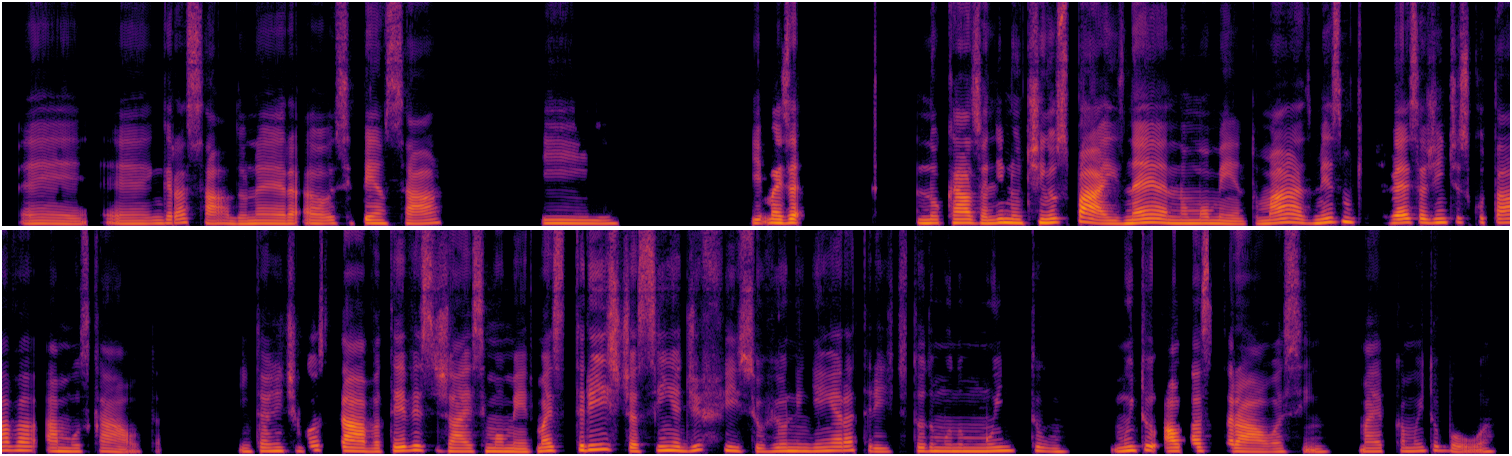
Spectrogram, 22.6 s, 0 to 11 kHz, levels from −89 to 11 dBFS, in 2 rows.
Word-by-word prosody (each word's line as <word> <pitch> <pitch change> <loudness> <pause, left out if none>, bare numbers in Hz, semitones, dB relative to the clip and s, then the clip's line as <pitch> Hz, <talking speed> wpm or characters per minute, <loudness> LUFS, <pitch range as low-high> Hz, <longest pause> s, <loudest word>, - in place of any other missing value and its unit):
É, 140 -2 -4 0.2
é 140 0 -4
engraçado, 155 -4 -2
né, 150 0 0
era, 145 0 0 0.2
oh, 150 - -3
esse 155 0 -10
pensar 155 0 0 0.8
e 155 -2 -1 1.0
e 170 - -1
mas 180 -1 +4
é 185 - +7 0.9
no 170 +1 +2
caso 180 -2 +3
ali 165 +4 +3
não 180 -2 +5
tinha 185 +3 +3
os 200 - -2
pais, 150 -5 +6
né, 185 +4 +5
no 155 -1 +1
momento, 145 -4 -1
mas 180 +2 +3
mesmo 210 +6 +2
que 200 - -21
tivesse, 185 +4 +3
a - - +4
gente 195 +3 -1
escutava 200 0 -1
a 165 0 -2
música 155 0 -4
alta. 140 -5 -6 0.6
Então 155 +3 -4
a - - 0
gente 175 -1 -3
gostava, 175 -7 +3
teve 185 +6 +2
esse 205 -2 -6
já 160 -2 0
esse 155 +2 -5
momento. 150 -3 0
Mas 185 +2 +2
triste, 230 -4 +2
assim, 200 +6 +1
é - - +2
difícil, 180 -5 -4
viu, 170 +3 -2
ninguém 175 +2 0
era 200 +2 0
triste, 150 -7 -9
todo 170 0 -3
mundo 165 0 0
muito 170 -2 -2 0.3
muito 195 +5 0
alto 170 +1 +4
astral, 155 -6 +1
assim, 140 -1 -8 0.2
uma 155 - -3
época 155 +1 -8
muito 180 +5 -6
boa. 145 -3 -7
165 Hz, 160 wpm, -23 LUFS, 150-185 Hz, 1.0 s, é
